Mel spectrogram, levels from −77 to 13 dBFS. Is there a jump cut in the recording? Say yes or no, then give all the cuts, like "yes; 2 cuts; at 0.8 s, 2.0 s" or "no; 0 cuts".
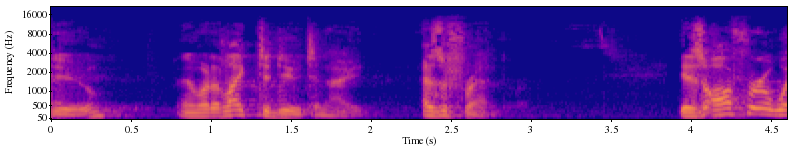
no; 0 cuts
